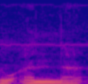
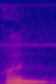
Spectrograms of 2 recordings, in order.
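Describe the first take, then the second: First: The nun is doubled and held. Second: The nun is short and single. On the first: "بالتشديد" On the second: "بالسكون"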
